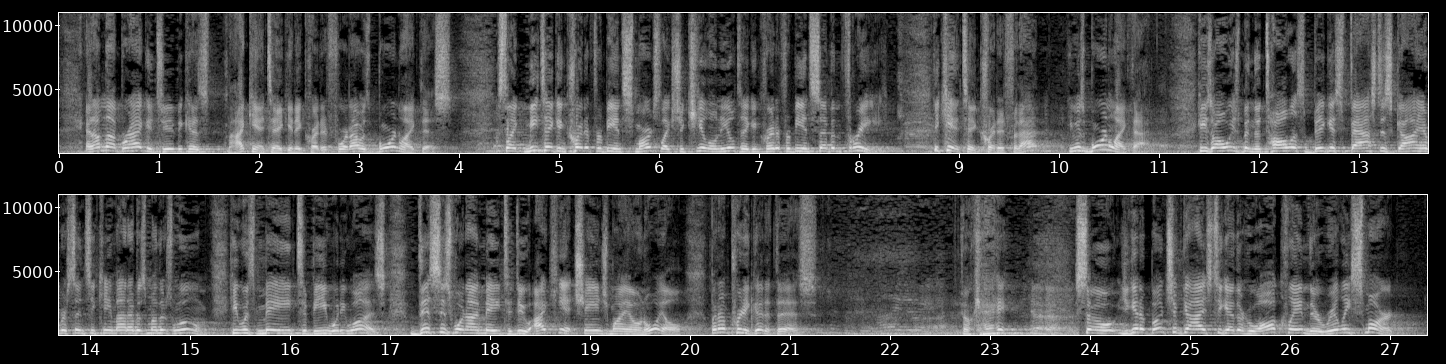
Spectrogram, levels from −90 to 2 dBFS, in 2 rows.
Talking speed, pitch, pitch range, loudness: 230 wpm, 230 Hz, 205-255 Hz, -16 LUFS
